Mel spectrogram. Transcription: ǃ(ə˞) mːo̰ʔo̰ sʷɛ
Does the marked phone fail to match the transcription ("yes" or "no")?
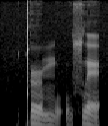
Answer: no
